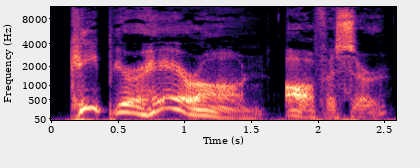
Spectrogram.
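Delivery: slow, loud Southern sneer; mock the cop with a sneer. A narrator's reading. Dallas to Rick, sneering Southern drawl. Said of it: "returned Dallas with a sneer".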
